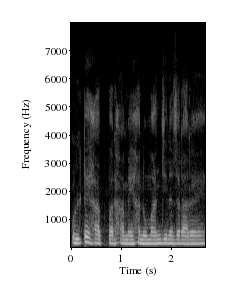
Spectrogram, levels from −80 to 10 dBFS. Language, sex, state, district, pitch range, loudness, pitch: Hindi, male, Bihar, Sitamarhi, 140-145 Hz, -19 LUFS, 140 Hz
